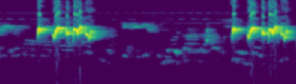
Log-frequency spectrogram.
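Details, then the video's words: Red-whiskered bulbul singing, used to stir up caged birds or lure wild ones: two bright, bubbly whistled phrases, rising then dropping, with quiet chirps between them. "เสียงนกกรงหัวจุก สำหรับต่อ หรือ เปิดให้นกคึก เสียงเพราะๆ"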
